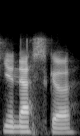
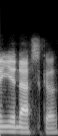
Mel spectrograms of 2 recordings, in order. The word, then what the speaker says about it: Ionescu: I'm not a big WNBA fan, but I believe it's Ionescu. Sabrina Ionescu.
